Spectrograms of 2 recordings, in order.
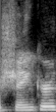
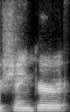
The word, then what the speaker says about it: Shainker: type in Google Shanker that's s h a i n k r uh kind of rhymes with the word Banker um Shanker and uh you can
